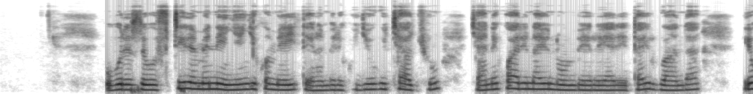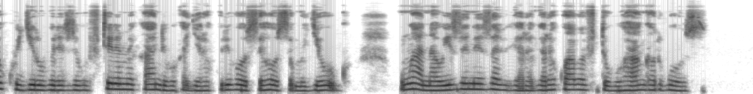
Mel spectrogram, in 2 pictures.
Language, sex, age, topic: Kinyarwanda, female, 25-35, education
